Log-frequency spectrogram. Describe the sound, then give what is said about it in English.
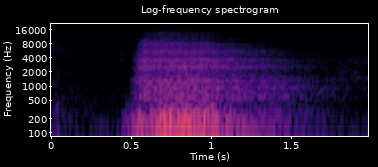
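People taking a deep breath in together on a spoken cue: one long, airy rush of breath that swells quickly and then slowly fades away. “Everybody go like this. Take a deep breath in.”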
